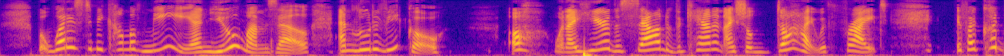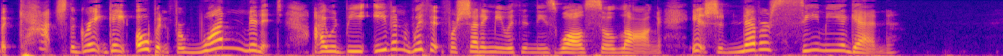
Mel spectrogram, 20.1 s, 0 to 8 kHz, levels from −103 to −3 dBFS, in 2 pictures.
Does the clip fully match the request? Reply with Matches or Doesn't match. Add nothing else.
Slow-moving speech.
Doesn't match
